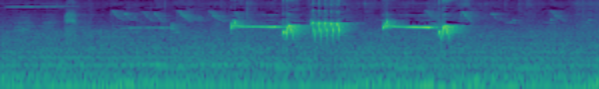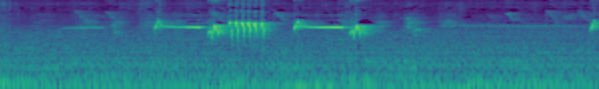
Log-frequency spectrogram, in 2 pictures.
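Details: Female prinia ngetir call that males react to: short whistles each followed by a harsh buzzy burst, in two clusters separated by a few seconds of near quiet.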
